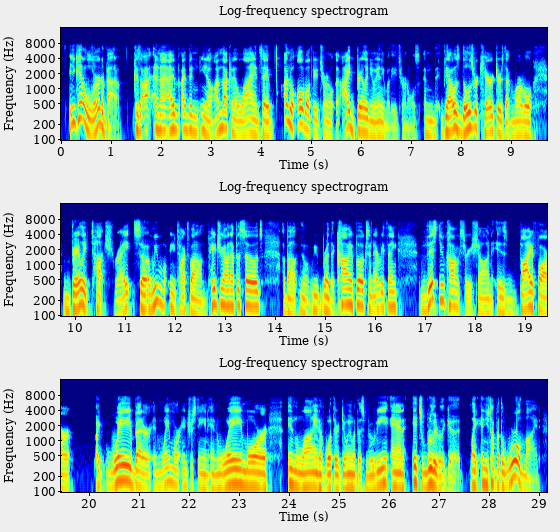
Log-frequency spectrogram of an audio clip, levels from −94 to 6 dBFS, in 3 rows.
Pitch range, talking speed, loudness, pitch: 110-145 Hz, 215 wpm, -21 LUFS, 125 Hz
